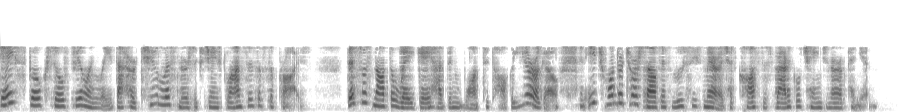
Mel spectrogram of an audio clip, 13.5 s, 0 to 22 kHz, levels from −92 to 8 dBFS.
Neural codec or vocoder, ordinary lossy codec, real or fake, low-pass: none; AAC, 16 kbps; real; 7.2 kHz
